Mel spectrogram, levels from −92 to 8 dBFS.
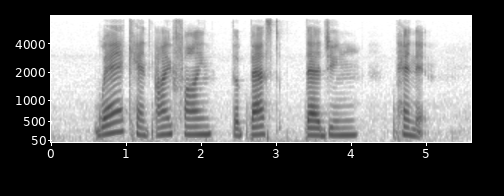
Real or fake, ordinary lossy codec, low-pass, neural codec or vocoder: real; none; 7.2 kHz; none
